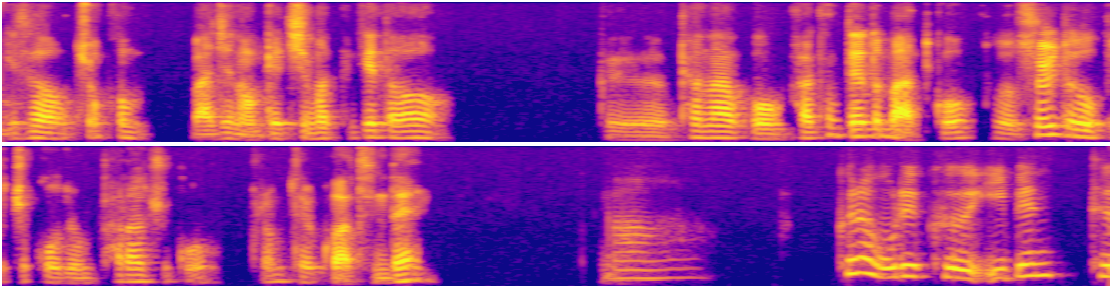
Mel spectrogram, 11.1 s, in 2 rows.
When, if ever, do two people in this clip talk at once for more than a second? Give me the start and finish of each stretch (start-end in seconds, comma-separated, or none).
none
